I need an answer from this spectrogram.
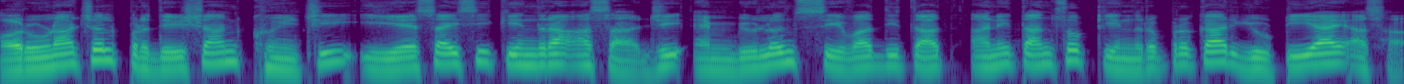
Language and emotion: Goan Konkani, neutral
